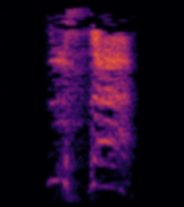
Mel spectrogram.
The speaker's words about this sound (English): clearing my throat. That's all right. See, now I'm doing it. Now I'm doing like a sympathy throat thing over here.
